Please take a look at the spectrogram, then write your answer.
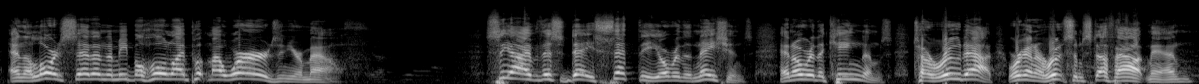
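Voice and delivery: loud, high preaching at full force; fiery preaching. Acted. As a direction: preach it to the rafters.

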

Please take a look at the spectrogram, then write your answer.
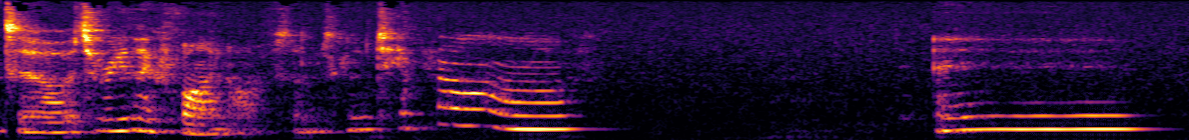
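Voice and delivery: face covered by wet mask; talking with sheet mask on. Real, not acted. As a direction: lips framed by mask opening. Seen 1: Wet sheet mask covers face, mouth hole open, through all labelled words.

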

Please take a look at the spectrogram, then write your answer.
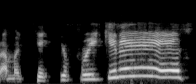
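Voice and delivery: high-pitched goofy threat; squeaky mock menace; movie catchphrase. Shown as a demonstration. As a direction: deliver the comic threat in a squeaky character voice. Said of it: "I came up with a part".

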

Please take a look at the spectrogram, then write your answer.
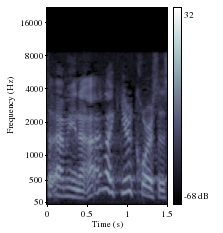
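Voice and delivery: normal talking voice

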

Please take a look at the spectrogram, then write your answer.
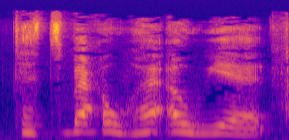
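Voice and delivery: ordinary talk

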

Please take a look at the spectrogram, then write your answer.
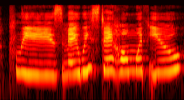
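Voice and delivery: high, begging little-cub voice; pleading child. Acted. Chester begs his mother to stay home, pleading high.

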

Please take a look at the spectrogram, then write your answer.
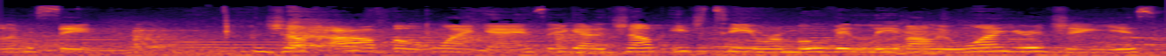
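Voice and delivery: normal talking voice

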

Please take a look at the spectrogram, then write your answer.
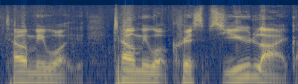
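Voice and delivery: loud, insistent defensive demand. Acted. Streamer mimicking himself grilling viewers about crisps, defensive demand. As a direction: press hard for an answer, defensively. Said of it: "not trying to be defensive and be like".

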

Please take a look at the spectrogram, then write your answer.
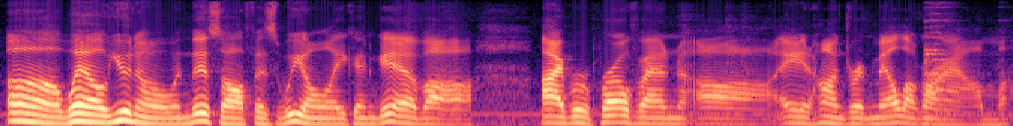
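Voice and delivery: low, hesitant mock doctor; deep-pitched, halting doctor voice; doctor impression. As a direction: play a doctor stalling with slow "uh"s. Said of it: "excuse me, Doc".

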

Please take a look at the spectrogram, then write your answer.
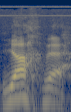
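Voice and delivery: throaty Yahveh; Hebrew pronunciation. Shown as a demonstration. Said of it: "such clear throats".

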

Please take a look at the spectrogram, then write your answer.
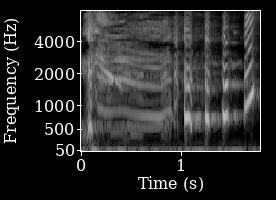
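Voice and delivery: a very high laugh rising out of tears; squealing teary laugh. Real, not acted. Laughing while crying on stream.

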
